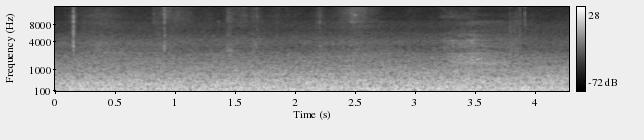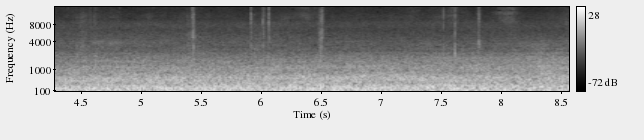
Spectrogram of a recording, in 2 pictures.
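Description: Ocean surf breaking on the beach: a steady, unbroken rush of waves.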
